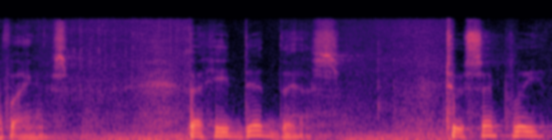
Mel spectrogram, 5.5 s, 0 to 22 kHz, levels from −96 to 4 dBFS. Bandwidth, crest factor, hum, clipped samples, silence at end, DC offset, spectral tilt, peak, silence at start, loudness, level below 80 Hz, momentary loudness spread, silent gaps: 13 kHz; 20 dB; none; under 0.1%; 0 s; under 0.1%; -5 dB/octave; -10 dBFS; 0 s; -30 LUFS; -42 dBFS; 14 LU; none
